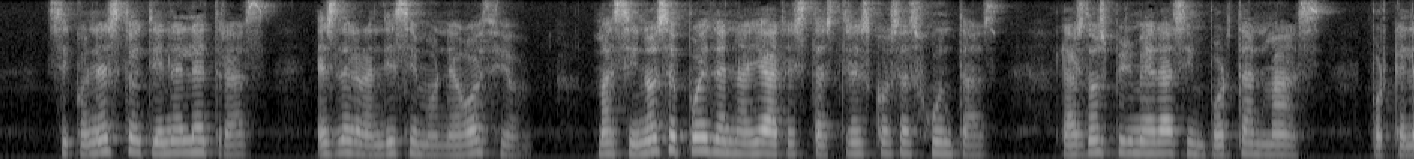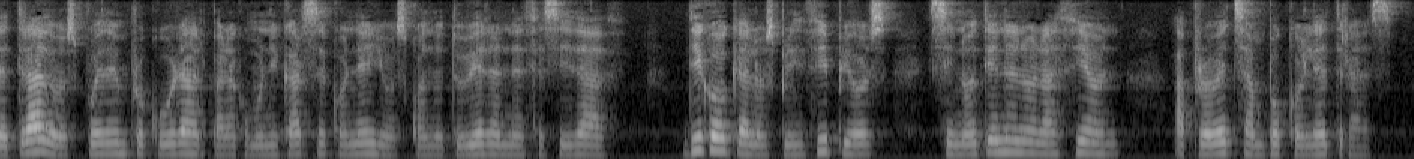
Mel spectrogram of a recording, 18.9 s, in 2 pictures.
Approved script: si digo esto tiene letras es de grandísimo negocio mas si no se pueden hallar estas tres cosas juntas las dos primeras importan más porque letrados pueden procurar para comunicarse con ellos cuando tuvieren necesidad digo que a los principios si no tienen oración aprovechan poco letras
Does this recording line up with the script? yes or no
no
